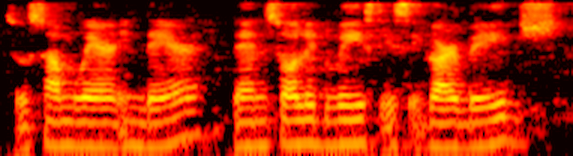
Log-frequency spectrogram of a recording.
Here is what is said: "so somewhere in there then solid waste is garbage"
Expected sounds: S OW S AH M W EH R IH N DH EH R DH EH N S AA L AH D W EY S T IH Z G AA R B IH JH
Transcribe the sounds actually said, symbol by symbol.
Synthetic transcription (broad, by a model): S OW S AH M W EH R IH N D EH R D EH N S AA L AH D W EY S T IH S G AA R B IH JH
